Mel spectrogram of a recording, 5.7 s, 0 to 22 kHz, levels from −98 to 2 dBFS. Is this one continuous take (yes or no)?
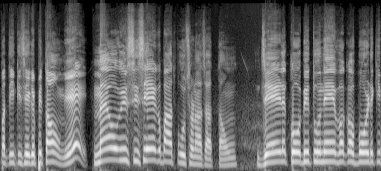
no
